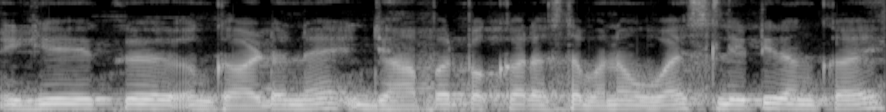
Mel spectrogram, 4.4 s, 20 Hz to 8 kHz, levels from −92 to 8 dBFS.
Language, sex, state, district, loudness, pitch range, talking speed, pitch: Hindi, male, Chhattisgarh, Bilaspur, -15 LUFS, 115-125 Hz, 215 wpm, 120 Hz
